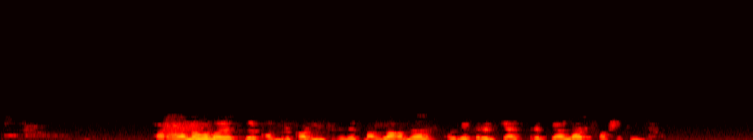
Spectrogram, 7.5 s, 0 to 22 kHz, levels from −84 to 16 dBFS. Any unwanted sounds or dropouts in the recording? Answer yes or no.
no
